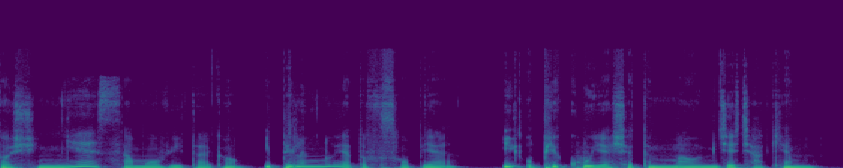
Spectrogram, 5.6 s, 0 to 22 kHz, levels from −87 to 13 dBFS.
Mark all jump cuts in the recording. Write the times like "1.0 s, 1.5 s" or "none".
1.7 s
